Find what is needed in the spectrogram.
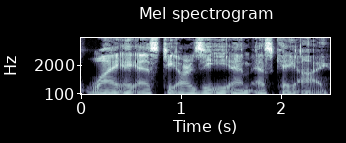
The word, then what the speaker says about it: Yastrzemski: Yastrzemski.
